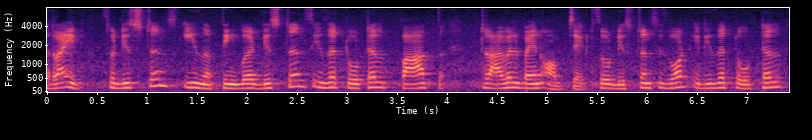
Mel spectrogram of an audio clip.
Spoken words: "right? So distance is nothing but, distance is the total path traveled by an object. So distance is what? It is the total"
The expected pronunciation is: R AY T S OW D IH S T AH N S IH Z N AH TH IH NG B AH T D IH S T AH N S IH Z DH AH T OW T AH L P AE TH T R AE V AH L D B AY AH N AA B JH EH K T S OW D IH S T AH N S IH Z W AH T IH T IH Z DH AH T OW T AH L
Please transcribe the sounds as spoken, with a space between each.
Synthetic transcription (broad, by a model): R AY T S OW D IH S T AH N S IH Z N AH T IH NG B AH T D IH S T AH N S IH Z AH T OW T AH L P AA T T R AE V AH L D B AY AH N AA B JH EH K T S OW D IH S T AH N S IH Z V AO T IH T IH Z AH T OW T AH L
